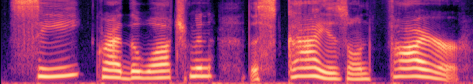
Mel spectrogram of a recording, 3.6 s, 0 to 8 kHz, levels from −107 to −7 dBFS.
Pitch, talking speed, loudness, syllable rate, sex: 245 Hz, 150 wpm, -17 LUFS, 3.4 syllables/s, female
